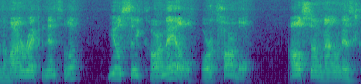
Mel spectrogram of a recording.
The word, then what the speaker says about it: Carmel: back in the 80s this town is called Carmel or Carmel but not caramel the pronunciations of these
